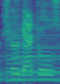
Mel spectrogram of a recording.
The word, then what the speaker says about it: pterodactyl: why you can't hear pterodactyls going to the bathroom why is that jar cuz the p is silent pterodactyl I get it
